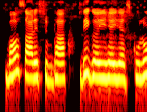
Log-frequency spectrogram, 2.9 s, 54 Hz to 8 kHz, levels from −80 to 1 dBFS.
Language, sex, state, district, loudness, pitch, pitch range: Hindi, female, Bihar, Saran, -13 LUFS, 245 Hz, 235-260 Hz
